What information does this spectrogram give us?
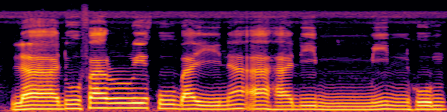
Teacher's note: La nufarriqu baina ahadim minhum, pada atas bertemu alif mad asli panjang 2 harakat. Ra baris bawah dibaca nipis. Pada atas bertemu ya di tengah kalimah, hukum dia mad lin.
